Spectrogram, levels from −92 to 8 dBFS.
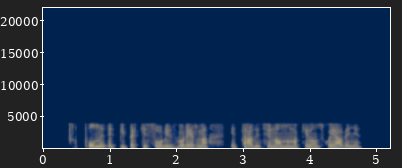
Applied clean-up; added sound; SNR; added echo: none; none; none; none.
